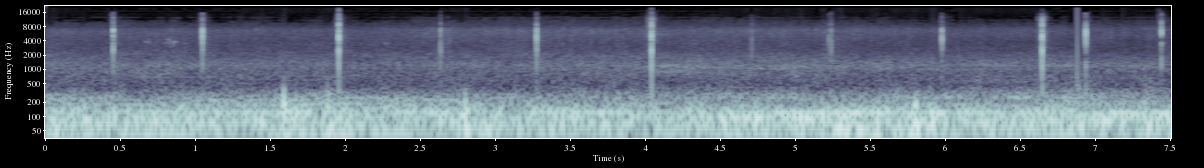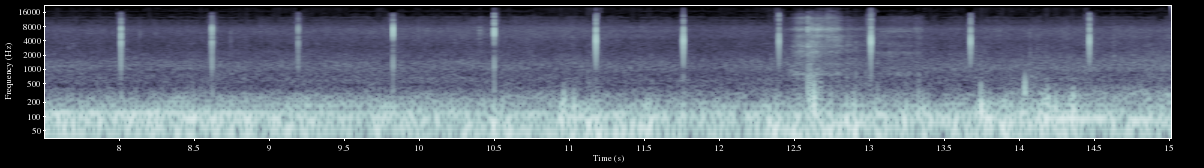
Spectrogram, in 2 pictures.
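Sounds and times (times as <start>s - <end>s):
sharp thumb pops: 0.0s - 15.0s
steady low rumble: 0.0s - 15.0s.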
